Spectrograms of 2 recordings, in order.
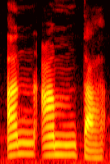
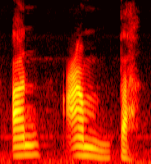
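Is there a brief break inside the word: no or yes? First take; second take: no; yes. First: It is read quickly with no break inside. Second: It is read with a short stop inside. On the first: The speaker calls it wrong. "Ketika kita membaca secara cepat" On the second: The speaker calls it right. "berikan spasi"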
